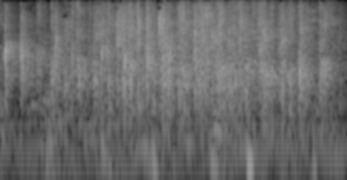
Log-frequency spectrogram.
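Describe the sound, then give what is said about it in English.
An audience at a panel discussion applauding steadily as the moderator is invited up, dense overlapping claps sustained for several seconds at a moderate, even level without any talking. “Well, thank you for the warm reception”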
